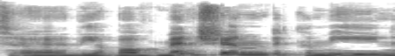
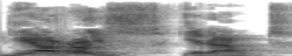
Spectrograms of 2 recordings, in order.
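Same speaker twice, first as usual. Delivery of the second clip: ordering out; 12 dB louder than usual. Shown as a demonstration. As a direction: throw them out of your house. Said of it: "If you want to tell somebody".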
